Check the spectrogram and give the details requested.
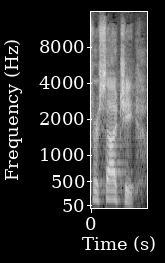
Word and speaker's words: Versace: he's like the name of the brand it's pronounced Versace but it's a beautiful dress and it looks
